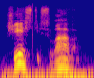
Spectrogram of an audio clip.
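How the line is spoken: Sighed. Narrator (Russian): вздохнул Кость

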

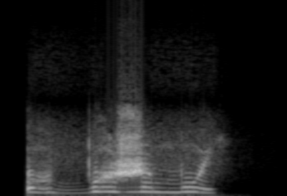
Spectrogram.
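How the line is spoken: Moaned. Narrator (Russian): простонала

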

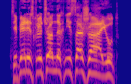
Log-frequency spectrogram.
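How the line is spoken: Loud bark into hearing aid. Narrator (Russian): гаркнул в слуховой аппарат Борозда

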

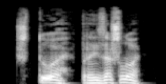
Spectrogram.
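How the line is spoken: Hoarse wheeze. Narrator (Russian): прохрипел я

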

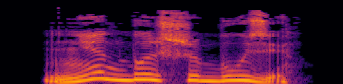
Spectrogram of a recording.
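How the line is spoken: Sad wry laugh. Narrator (Russian): грустно усмехнулся священник

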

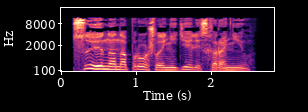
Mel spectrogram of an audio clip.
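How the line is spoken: Muffled, hollow reply. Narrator (Russian): глухо ответил Терпин

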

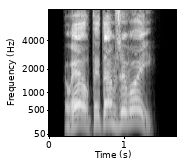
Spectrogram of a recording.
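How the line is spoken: Coughing shout. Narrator (Russian): крикнул я, кашляя из-за поднятой пыли

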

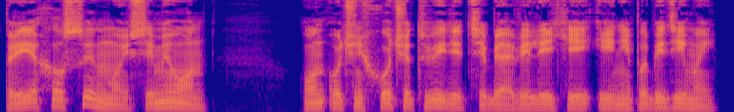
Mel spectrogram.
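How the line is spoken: Calm. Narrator (Russian): Иван спокойно сказал

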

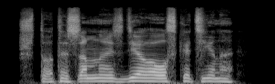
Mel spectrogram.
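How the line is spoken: Moaning. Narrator (Russian): простонал он

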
